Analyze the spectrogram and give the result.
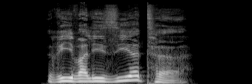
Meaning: inflection of rivalisieren: 1. first/third-person singular preterite 2. first/third-person singular subjunctive II
- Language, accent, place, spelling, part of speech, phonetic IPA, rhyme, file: German, Germany, Berlin, rivalisierte, verb, [ʁivaliˈziːɐ̯tə], -iːɐ̯tə, De-rivalisierte.ogg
